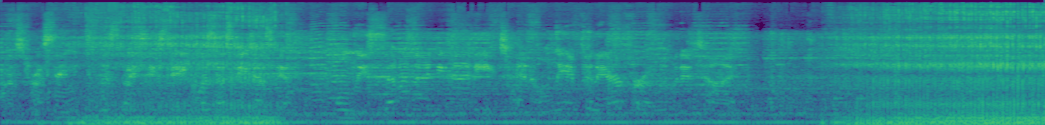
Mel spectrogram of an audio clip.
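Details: Two loud, low, rumbling snores from a sleeping Boxer dog, separated by a quieter pause, with television talk and music behind; snoring.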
